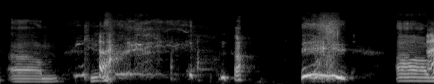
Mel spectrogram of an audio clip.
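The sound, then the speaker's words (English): Laughter breaks into sputtering, choked breaths, then a sharp, raspy gasp after a brief silence as someone laughing swallows a cough drop, followed by a strained vocal sound as they recover. “sorry, I just like literally had a cough drop in my mouth and then laughing made me swallow it down.”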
